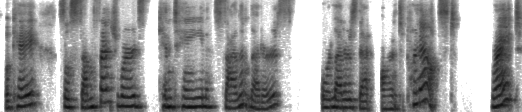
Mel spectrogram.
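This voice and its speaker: A woman's voice: a little high, a little mellow, low-quality recording. A woman tutor teaching a live online class to parents, upbeat and teacherly, often checking in with "okay?", heard through a video call. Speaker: French tutor.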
